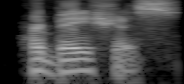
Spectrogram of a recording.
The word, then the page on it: herbaceous: American English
